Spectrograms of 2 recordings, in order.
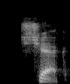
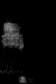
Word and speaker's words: Cheick: One guy that I actually, or two guys I should say, that you brought up that I'm interested to see is how do you say Diallo's first name? – Cheick. – Okay. Yeah, so I've always been calling him like Cheek or something like that.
